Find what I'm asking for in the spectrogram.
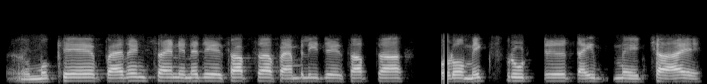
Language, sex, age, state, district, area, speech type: Sindhi, male, 18-30, Gujarat, Kutch, rural, conversation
